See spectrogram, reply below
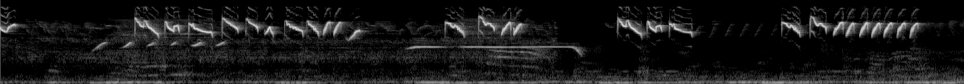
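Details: Bursts of rapid, high, downslurred twitters from a caged Oriental white-eye at a songbird contest in Pemalang, Indonesia, with a run of rising chips, a drawn-out steady whistle, and quiet gaps between phrases.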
